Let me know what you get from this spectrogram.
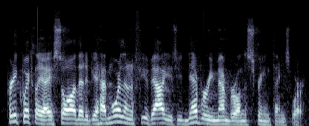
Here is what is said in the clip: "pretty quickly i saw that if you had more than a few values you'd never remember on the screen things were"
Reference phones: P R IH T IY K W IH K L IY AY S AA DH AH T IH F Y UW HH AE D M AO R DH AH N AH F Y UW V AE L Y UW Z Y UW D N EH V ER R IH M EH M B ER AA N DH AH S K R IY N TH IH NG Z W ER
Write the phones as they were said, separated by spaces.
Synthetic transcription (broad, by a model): P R IH T IY K W IH K L IY AY S AA DH AH T IH F Y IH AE D M AO R DH AH N AH F Y UW V AE L Y UW Z Y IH N EH V ER R IH M EH M B ER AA N DH AH S K R IY N TH IH NG Z W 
